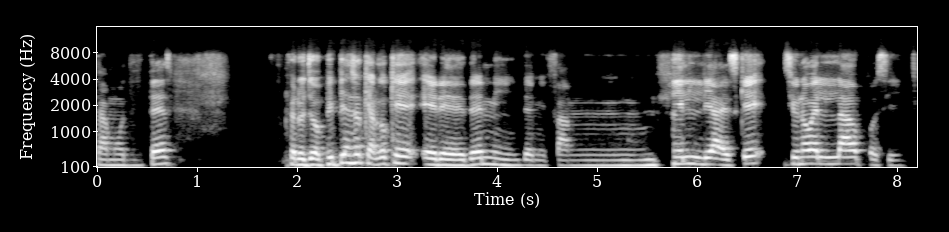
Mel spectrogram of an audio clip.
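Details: Young man from Colombia who says he stutters a lot, speaking Spanish about living with stuttering; stuttering.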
